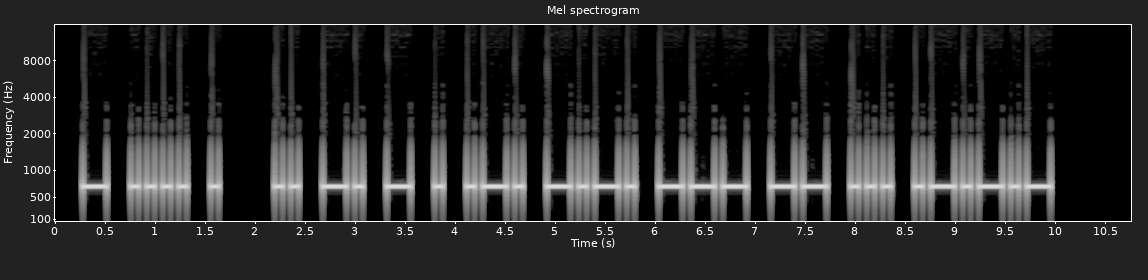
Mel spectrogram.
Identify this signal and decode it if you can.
Morse code, heard as a keyed tone, about 15 wpm, 700 Hz. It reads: THE INTERCOMS.
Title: A Sound Of Thunder 15wpm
